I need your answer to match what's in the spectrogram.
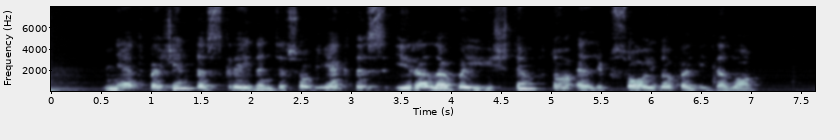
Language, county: Lithuanian, Kaunas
